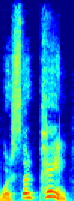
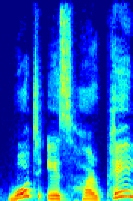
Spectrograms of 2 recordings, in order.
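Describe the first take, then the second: First: The first words blend into a short reduced form. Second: Each word is said fully and separately.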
